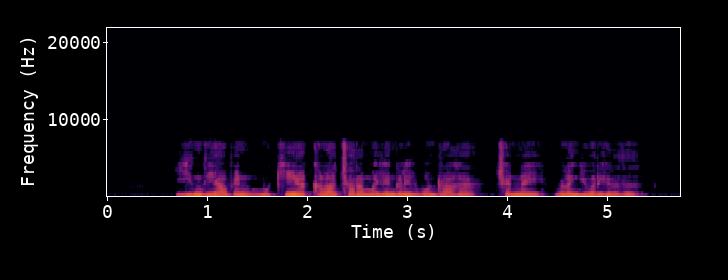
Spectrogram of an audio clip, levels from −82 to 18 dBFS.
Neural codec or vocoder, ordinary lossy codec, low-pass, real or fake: none; MP3, 64 kbps; 7.2 kHz; real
